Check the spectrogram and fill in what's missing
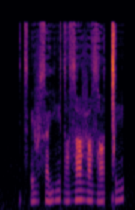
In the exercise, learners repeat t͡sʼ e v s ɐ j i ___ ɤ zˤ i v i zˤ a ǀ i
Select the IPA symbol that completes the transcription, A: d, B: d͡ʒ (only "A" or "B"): A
